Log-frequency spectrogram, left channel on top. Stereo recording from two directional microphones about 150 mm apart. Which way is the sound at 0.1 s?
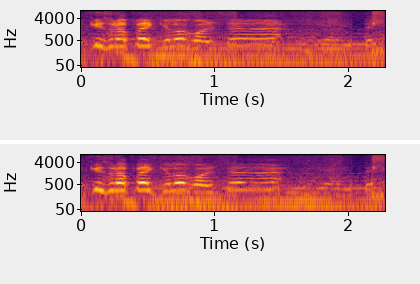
90° right.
